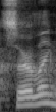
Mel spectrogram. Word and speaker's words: Serling: Wait, Rod Serling, right? That's how you pronounce his name, Rod Serling? – Yes, yeah. – I said Rod Sterling there. I get those confused.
